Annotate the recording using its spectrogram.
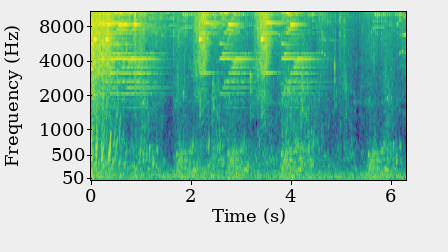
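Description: Bright chimes ring out as small treasures are collected.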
